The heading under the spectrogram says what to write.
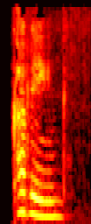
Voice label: "cubbing", english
